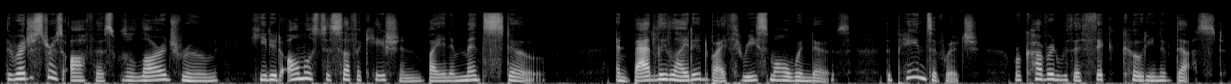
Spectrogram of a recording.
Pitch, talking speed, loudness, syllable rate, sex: 195 Hz, 165 wpm, -22 LUFS, 5.2 syllables/s, female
